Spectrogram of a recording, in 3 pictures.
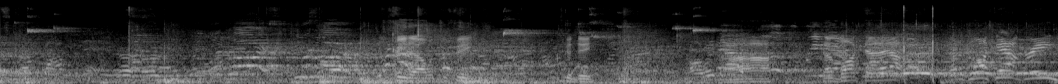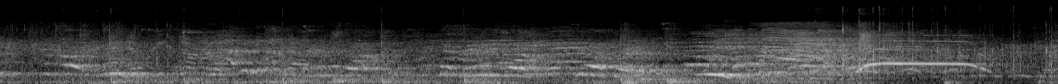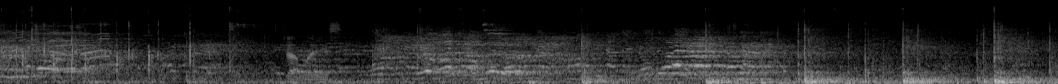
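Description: Basketball being dribbled on a hardwood gym floor, with indistinct shouting from players and spectators echoing in a large gym. A short steady tone sounds about two-thirds of the way through.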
